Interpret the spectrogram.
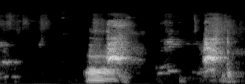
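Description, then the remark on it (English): A person's voice imitates a dog barking twice, two loud, rough bark-like bursts about a second apart, with faint sounds between them. “Bark, bark.”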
